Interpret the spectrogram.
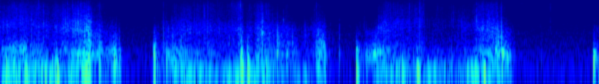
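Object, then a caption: Foam microphone windscreen. A fingertip presses and squishes a black rounded foam windscreen on a microphone from the top and sides. Muffled, crackly rustling with a heavy low rumble swells in long stretches, broken by brief near-silent gaps and sharp soft thumps as the foam is pushed and released.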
